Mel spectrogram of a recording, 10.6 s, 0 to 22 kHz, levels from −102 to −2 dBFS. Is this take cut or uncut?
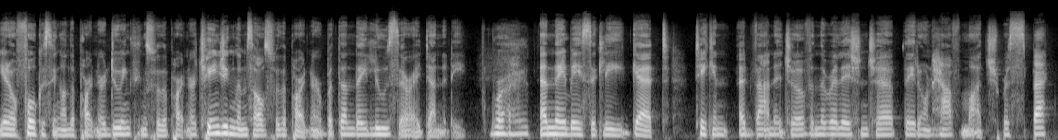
uncut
